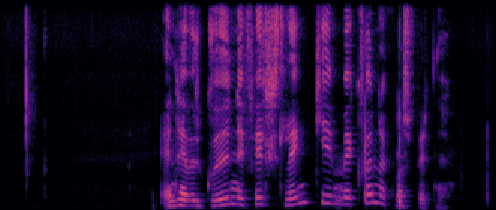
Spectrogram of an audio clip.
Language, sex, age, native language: Icelandic, female, 40-49, Icelandic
